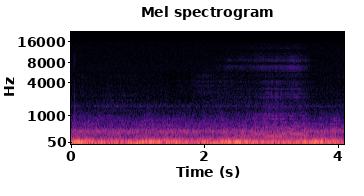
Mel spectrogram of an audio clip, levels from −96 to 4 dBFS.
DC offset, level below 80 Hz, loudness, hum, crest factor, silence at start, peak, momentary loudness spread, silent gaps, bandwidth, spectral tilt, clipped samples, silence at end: under 0.1%; -34 dBFS; -38 LUFS; none; 10 dB; 0 s; -22 dBFS; 6 LU; none; 7 kHz; -9 dB/octave; under 0.1%; 0 s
